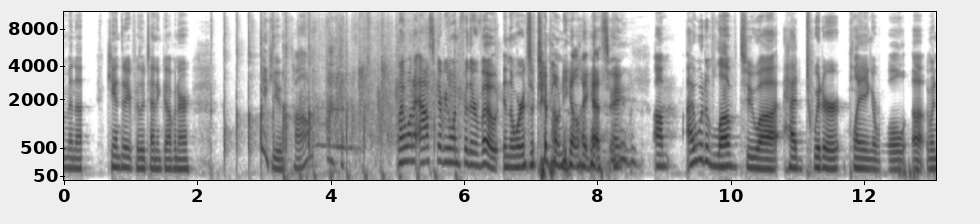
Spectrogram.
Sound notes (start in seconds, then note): 2.2 audience clapping; 3.8 people clapping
